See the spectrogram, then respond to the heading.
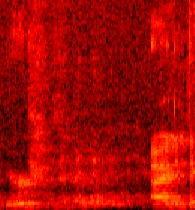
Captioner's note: audience laughs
